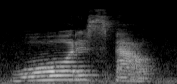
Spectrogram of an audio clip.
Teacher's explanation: the T we don't pronounce, we just put the tongue at the top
